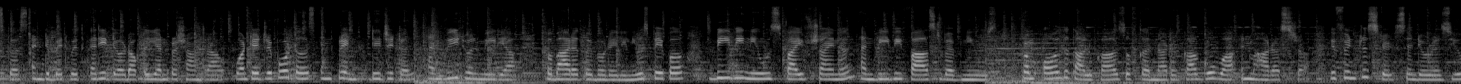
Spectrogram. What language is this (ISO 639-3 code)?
kan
